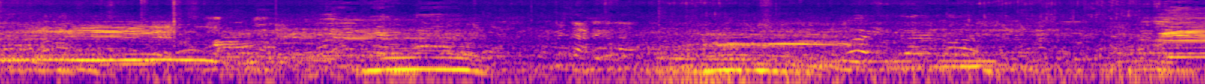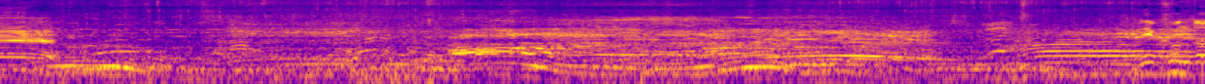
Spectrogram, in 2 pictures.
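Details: Cows and calves at a busy cattle market: repeated moos from several animals, each a swelling, arched low bellow, overlapping every few seconds, with faint human voices and market hubbub behind.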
